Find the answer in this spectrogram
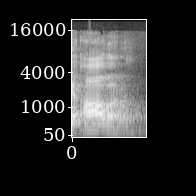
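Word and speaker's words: hour: तरीका चेक करना पड़ेगा इसको हम और नहीं पढ़ेंगे इसको हम पढ़ेंगे अवर इसमें ह जो है वो साइलेंट होगा अब क्यों साइलेंट होगा वो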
